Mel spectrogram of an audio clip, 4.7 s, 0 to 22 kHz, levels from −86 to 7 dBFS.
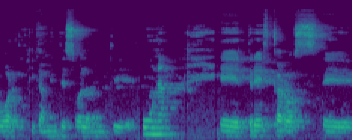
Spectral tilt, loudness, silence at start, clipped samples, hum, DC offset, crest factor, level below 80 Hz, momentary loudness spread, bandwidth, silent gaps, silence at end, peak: -4 dB/octave; -33 LUFS; 0 s; under 0.1%; none; under 0.1%; 16 dB; -68 dBFS; 9 LU; 16.5 kHz; none; 0 s; -16 dBFS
